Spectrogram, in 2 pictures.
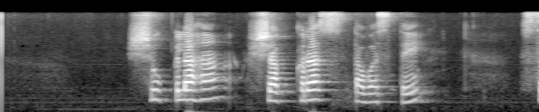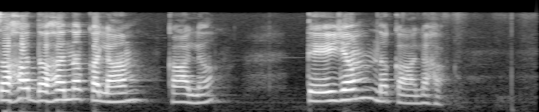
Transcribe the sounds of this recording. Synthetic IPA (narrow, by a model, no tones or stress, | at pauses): ʃuklɐɦɐ̆ | ʃɐkɾɐst̪ɐʋɐst̪eː | sɐɦɐ̆d̪ɐɦɐnɐkɐlaːm | kaːlɐ | t̪eːjɐmnɐkaːlɐɦɐ̆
